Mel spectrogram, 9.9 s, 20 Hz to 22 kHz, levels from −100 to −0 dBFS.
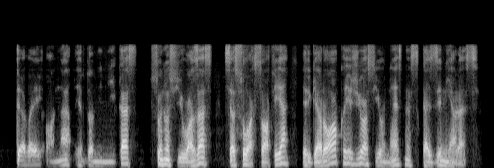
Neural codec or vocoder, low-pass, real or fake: codec, 16 kHz, 2 kbps, FunCodec, trained on Chinese and English, 25 frames a second; 7.2 kHz; fake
